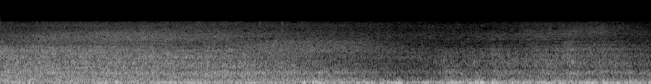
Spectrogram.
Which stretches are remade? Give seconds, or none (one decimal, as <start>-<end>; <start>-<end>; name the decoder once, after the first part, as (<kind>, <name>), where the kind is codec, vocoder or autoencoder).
none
